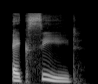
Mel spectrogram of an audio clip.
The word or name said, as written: exceed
